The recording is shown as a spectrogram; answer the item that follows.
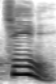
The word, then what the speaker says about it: சீனி: ஜீனி அல்ல, சீனி. நமக்கு சாய் இருக்கிறதே, பின்ன ஏன் அந்த ஜீயை போய் பிடிக்க வேண்டும்? டீயில் சீனி அதிகம். வட்டார மொழி என்று சில வாதிட்டாலும் அது தேவையில்லாத ஒரு எழுத்து. சீனி என்று சொன்னால் போதும்.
